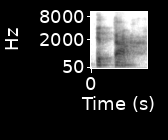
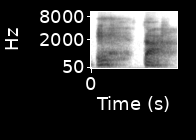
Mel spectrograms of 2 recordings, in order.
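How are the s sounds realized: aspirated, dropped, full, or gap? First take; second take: dropped; aspirated. First: The s sounds vanish with no gap left. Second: The s sounds become breathy h-like friction. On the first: "there's no space, it's just altogether está" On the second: "you only hear the friction"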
